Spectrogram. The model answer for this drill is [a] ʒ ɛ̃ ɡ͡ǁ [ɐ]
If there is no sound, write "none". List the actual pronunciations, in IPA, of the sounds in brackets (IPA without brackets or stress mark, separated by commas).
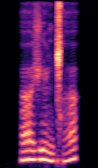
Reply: ɐ, ɐ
